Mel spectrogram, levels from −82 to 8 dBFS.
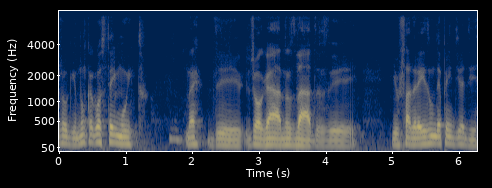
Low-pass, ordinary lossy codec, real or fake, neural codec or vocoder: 7.2 kHz; AAC, 48 kbps; fake; codec, 16 kHz, 4 kbps, X-Codec, HuBERT features, trained on LibriSpeech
